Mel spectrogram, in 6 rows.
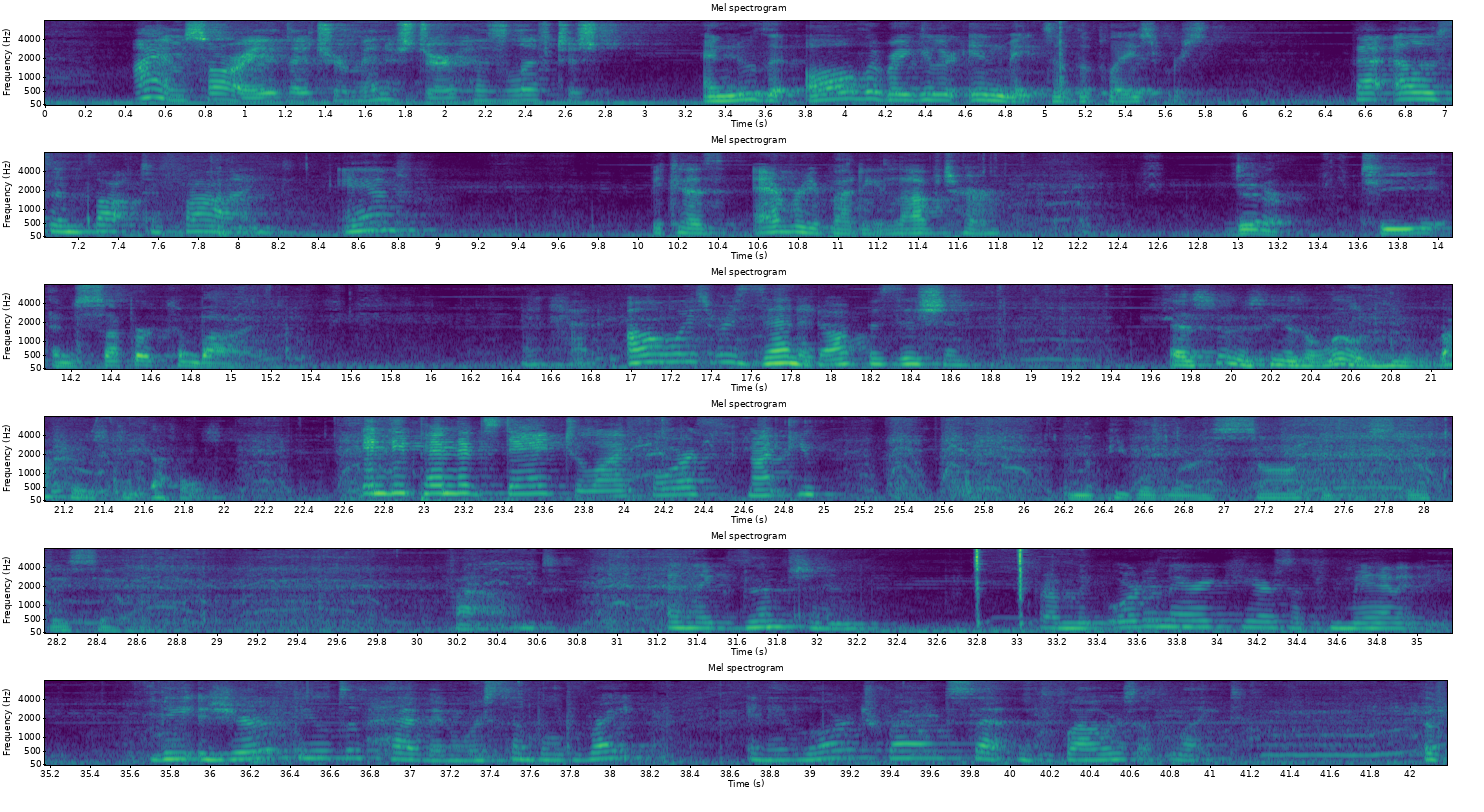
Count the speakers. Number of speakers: nine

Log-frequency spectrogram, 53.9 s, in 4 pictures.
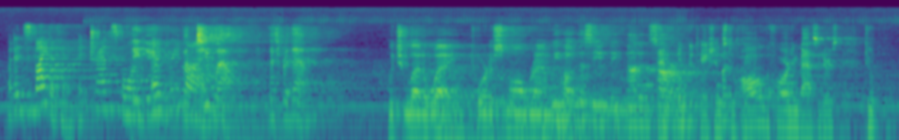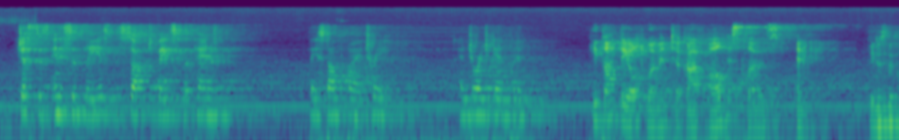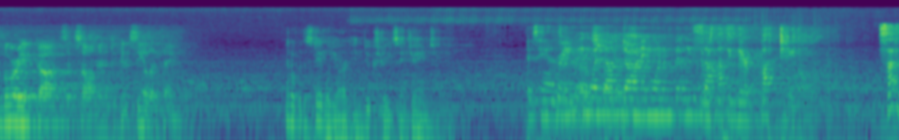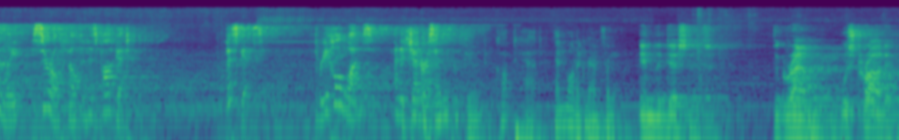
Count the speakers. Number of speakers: ten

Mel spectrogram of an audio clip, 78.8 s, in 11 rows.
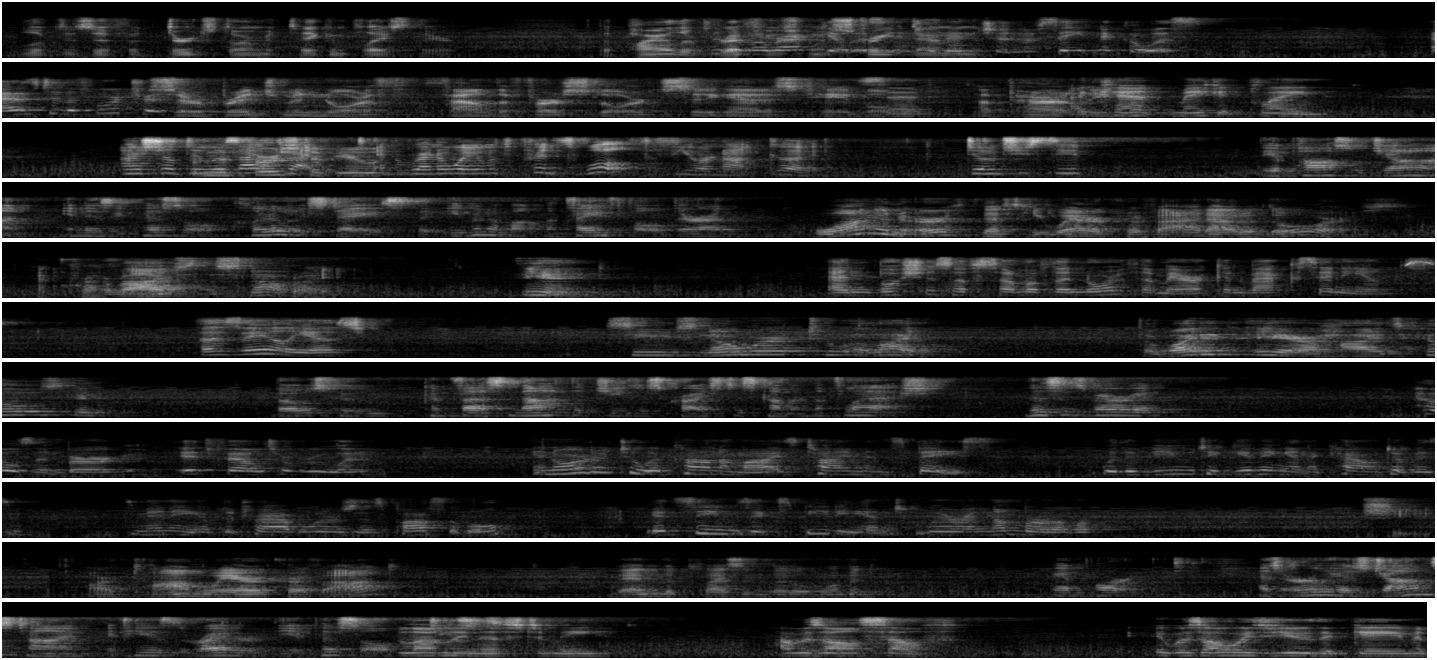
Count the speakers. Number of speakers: nine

